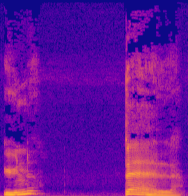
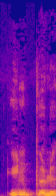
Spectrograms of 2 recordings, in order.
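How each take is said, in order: First: Pelle with an open è sound, drawn out; careful decoding demo; right reading. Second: Peleu with two flat eu sounds, wrongly decoded; mock wrong decoding; wrong reading. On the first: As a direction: stretch out une pelle, pointing the è. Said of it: "on va appliquer la règle". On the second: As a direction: read peleu as if the E were plain. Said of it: "Ça donne". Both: Shown as a demonstration.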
